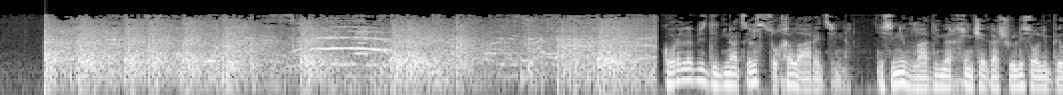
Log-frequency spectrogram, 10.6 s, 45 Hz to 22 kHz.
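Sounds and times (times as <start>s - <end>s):
fireworks crackling and popping at a street celebration: 0.0s - 6.6s
whistling firework rocket: 0.5s - 4.8s
crowd voices at a street celebration: 0.9s - 6.6s
speech: 6.7s - 10.6s.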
